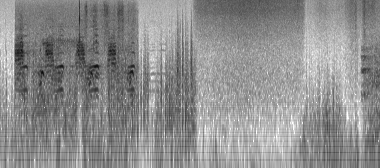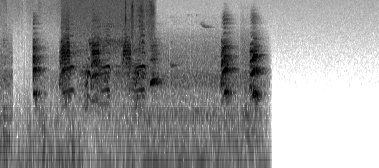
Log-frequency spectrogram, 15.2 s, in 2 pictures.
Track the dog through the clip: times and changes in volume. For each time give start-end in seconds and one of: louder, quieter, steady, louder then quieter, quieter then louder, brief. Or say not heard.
7.2-13.0 quieter then louder.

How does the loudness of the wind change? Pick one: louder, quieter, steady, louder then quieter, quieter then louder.
quieter then louder.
